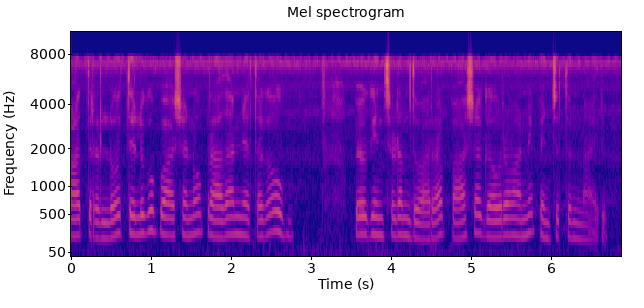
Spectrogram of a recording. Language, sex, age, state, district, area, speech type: Telugu, female, 18-30, Telangana, Sangareddy, rural, spontaneous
